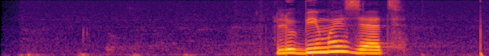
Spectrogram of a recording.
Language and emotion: Russian, neutral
